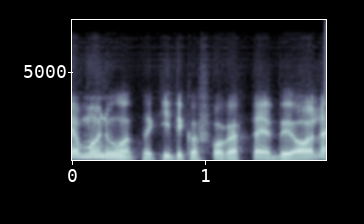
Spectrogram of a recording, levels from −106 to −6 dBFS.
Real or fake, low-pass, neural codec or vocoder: fake; 7.2 kHz; codec, 16 kHz, 0.7 kbps, FocalCodec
